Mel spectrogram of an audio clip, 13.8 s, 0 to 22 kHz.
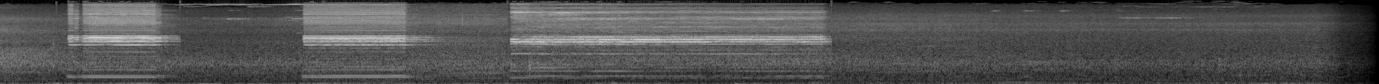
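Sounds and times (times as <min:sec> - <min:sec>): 
car horns: 0:00.6 - 0:08.4.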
